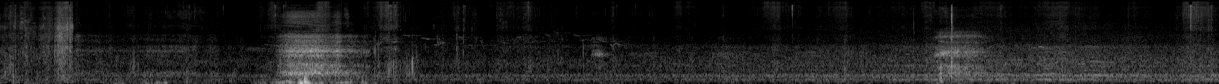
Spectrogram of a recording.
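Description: A small swarm of honeybees by outdoor hives gives a steady, faint buzz throughout, with a couple of bees droning close past the ear.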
